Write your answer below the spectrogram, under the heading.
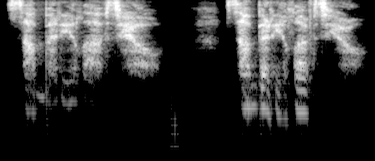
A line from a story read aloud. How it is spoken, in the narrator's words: the dust cloth seemed to whisper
